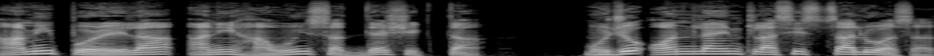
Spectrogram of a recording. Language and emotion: Goan Konkani, neutral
